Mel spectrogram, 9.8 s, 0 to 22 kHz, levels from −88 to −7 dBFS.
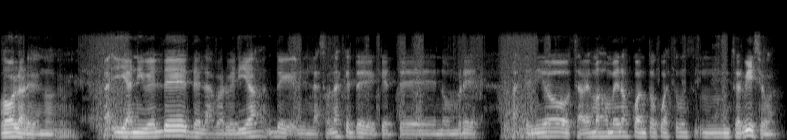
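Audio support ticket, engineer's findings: Speech suppressed in double talk, three stretches: 0 to 1.23 s, 1.63 to 6.28 s, 6.71 to 9.84 s. The talker drops out in chunks, sometimes about 40 dB down, so it's nearly gone. Likely the echo canceller's suppressor on the near end: with both sides talking, it can't tell this talker from loudspeaker echo and clamps everything. Top end stops at 8 kHz, which fits an Opus wideband call path.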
